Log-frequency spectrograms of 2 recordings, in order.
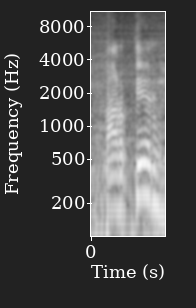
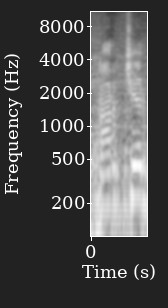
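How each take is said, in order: First: The name is said the Visayan way. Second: The name is said in its standard form. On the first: "Sa Bisaya" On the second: "O Karcher po yan ha"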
